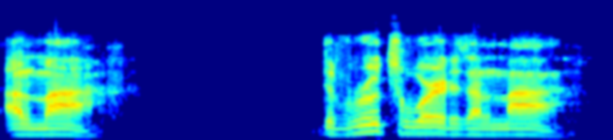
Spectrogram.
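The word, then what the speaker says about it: עלמה: It's That's Alma. why It's Alma. Ha It's al Alma. That's how you mahara. pronounce it. It's Alma.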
